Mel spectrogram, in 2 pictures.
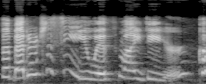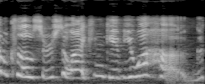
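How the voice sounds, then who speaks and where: A woman's voice: very high-pitched, animated, unhurried, bright, forceful tone, dull audio, voice pushed up, exaggerated voice. A woman voicing a male wolf who pretends to be a frail, sweet old granny, cooing in a scratchy voice. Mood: false sweetness.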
